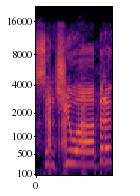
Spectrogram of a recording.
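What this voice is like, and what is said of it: Bad put-on Italian accent singing. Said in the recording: “singing, you know, Kelly Clarkson, Since You've Been Gone in like a horrible Italian accent.”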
